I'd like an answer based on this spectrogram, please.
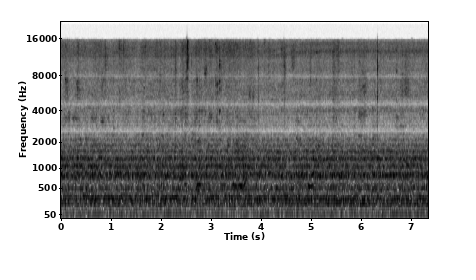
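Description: Steady drone of an Airbus A320's cabin in flight: jet engine and airflow noise heard from a passenger seat, even and unchanging.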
